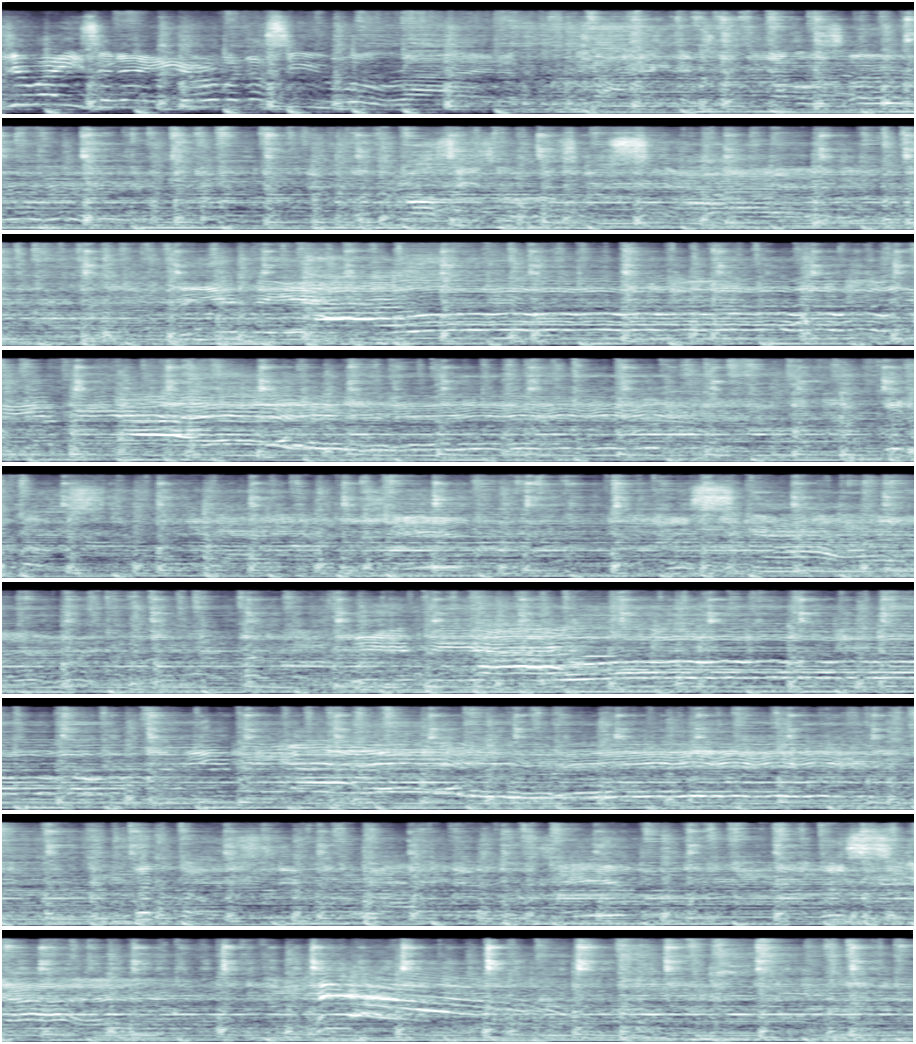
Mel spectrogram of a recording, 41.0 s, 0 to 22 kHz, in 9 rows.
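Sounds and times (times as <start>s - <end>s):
person singing: 0.0s - 5.5s, 6.4s - 40.2s
acoustic guitar: 0.0s - 41.0s
bass guitar: 0.0s - 41.0s
drums: 0.0s - 41.0s
keyboard: 0.0s - 41.0s
live country rock band: 0.0s - 41.0s
electric guitar: 1.6s - 41.0s
tambourine shaking: 2.9s - 41.0s.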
